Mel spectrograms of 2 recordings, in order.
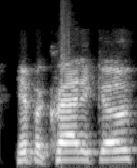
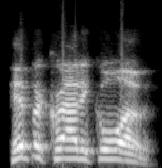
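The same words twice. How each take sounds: First: "Hippocratic" ending on "-ic", no "-al"; corrected pronunciation. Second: "Hippocratical" said with an extra "-al" ending; mispronounced slip. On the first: Host correcting himself on the doctors' oath, "Hippocratic" ending in "-ic". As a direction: say "Hippocratic" as the fixed version, ending crisply on "-ic". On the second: Host misnaming the doctors' oath, mispronounced "Hippocratical". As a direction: stumble into "Hippocratical", adding a syllable at the end. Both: Real, not acted. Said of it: "Sorry, not hypocritical".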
